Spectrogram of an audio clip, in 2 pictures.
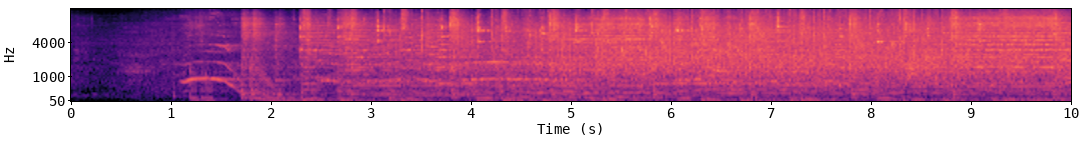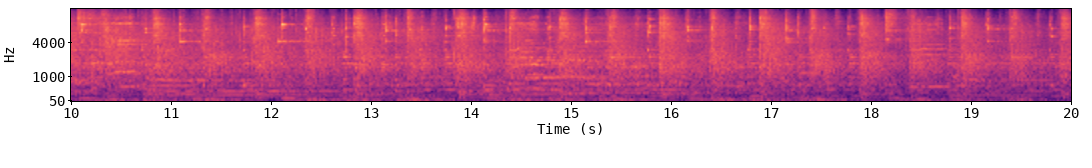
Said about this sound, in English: Hundreds of people stood up and clapped along and danced in their seats.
